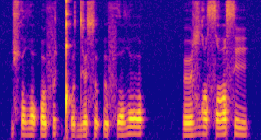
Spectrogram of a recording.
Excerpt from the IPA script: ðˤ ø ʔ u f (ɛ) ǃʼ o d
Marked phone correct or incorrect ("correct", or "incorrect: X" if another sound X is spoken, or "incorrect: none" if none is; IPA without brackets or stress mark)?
incorrect: ø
